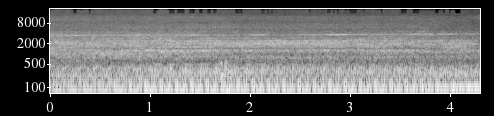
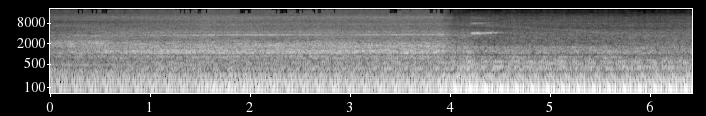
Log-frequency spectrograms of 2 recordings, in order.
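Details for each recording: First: 6.0 Powerstroke diesel with turbo switch on, engine still a little cold; deep steady rumble with thin constant high whistle and no rattles, normal turbo spool. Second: 6.0 Powerstroke diesel, still a little cold, VGT turbo controlled by added switch: rumble with high turbo whistle that drops out about four seconds in when switch locks vanes, leaving deeper drone; changed turbo sound.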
